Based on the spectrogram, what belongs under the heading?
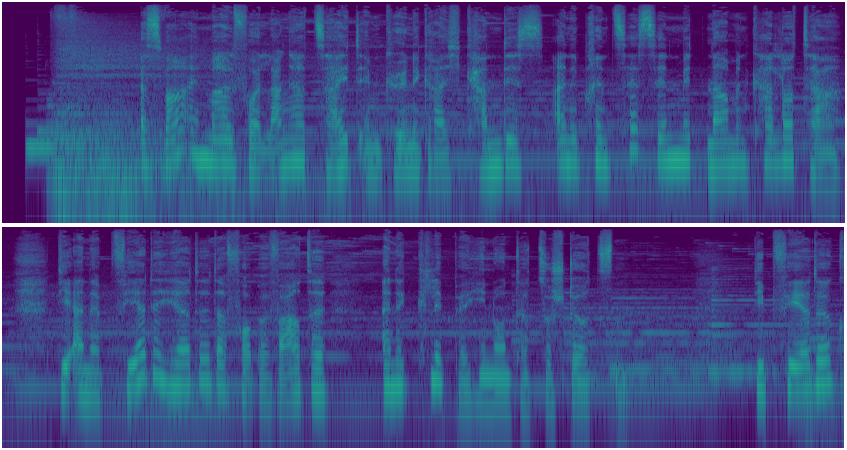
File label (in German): Hoerspiel Erzaehlerin; Prinzessin Emmy; Leonine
